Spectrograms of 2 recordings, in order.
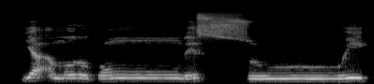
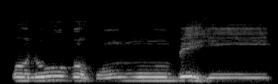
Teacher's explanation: میم کو تھوڑا سا لمبا کرنا ہے دو حرکت تک, اس کی آواز ناک میں چھپانی ہے اور پھر با کی آواز نکالنی ہے, تو یہ صحیح ادا ہو جائے گا. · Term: اخفاء شفوی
